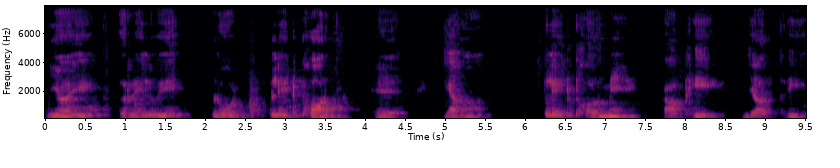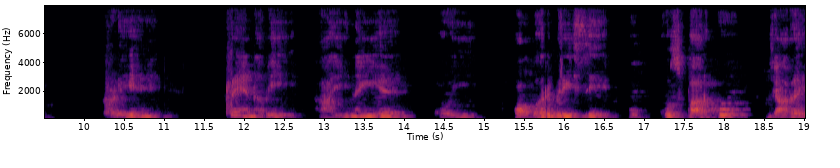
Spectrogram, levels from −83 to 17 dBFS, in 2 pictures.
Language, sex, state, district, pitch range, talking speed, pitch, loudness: Hindi, male, Bihar, Jamui, 115-125 Hz, 85 wpm, 120 Hz, -37 LUFS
